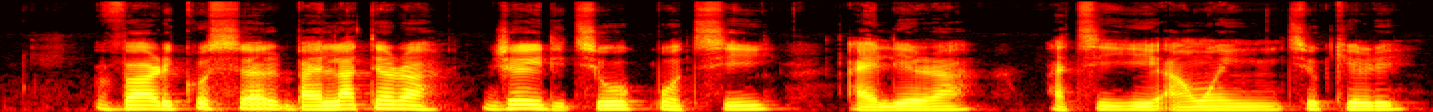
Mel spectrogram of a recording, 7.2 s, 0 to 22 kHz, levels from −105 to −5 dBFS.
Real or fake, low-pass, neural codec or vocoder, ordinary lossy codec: real; none; none; none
